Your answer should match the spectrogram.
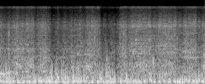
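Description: Small motorcycle engine running steadily while riding, heard from the bike itself, with wind rumbling on the microphone.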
